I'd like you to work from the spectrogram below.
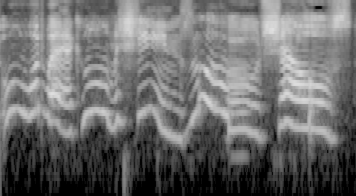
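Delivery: high, loud, hammed-up oohing; mock excitement. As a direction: gush with exaggerated wonder over each item. Acting out excited expectations of tech.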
